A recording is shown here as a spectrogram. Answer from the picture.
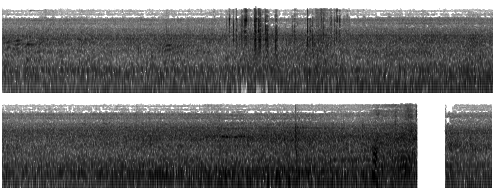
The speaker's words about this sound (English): Here's a cable car coming.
